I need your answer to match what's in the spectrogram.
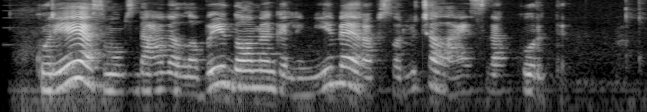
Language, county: Lithuanian, Kaunas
